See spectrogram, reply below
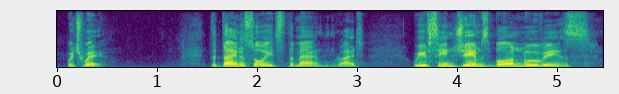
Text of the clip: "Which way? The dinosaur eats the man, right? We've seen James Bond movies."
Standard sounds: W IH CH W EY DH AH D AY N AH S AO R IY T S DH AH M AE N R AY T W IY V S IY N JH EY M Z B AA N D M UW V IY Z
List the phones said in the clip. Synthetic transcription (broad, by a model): W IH CH W EY DH AH D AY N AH S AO IY T S DH AH M AE N R AY T W IY V S IY N JH EY M Z B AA N M UW V IY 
